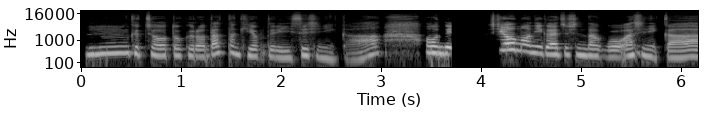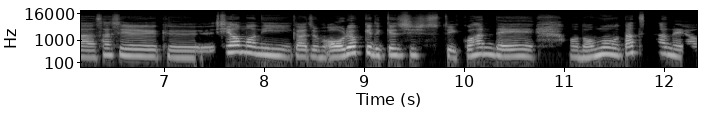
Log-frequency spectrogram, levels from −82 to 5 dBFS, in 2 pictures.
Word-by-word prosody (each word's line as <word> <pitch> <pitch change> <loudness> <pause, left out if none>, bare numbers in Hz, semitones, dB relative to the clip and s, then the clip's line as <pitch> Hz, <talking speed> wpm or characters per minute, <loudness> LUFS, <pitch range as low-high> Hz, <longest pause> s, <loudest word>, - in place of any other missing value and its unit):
음. 260 +3 -2
그쵸. 225 -5 -2
또 210 0 -5
그런 190 -2 -3
따뜻한 270 +4 -1
기억들이 195 -5 -6
있으시니까. 165 - -6 0.4
어 280 - +2
근데 255 -2 +5 0.4
시어머니가 335 -9 +5
해 235 - +7
주신다고 205 -6 -2
하시니까 180 -4 0
사실 200 -2 -2
그 170 -3 -4 0.2
시어머니가 230 -11 +2
좀 185 -1 -6
어렵게 255 +11 +5
느껴지실 215 0 -1
수도 210 -2 -5
있고 185 +3 -4
한데 200 -5 0 0.3
어 180 -1 -7
너무 215 +7 0
따뜻하네요. 255 -5 -1
210 Hz, 315 characters per minute, -25 LUFS, 185-245 Hz, 0.4 s, 해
